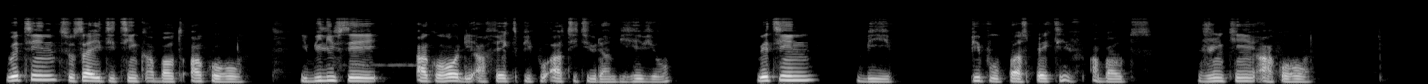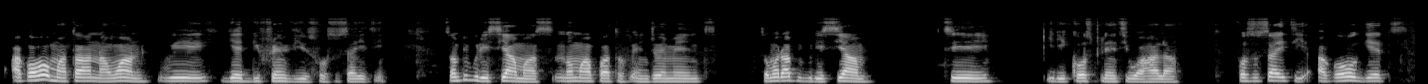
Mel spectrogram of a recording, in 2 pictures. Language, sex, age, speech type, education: Nigerian Pidgin, male, 15-29, spontaneous, tertiary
